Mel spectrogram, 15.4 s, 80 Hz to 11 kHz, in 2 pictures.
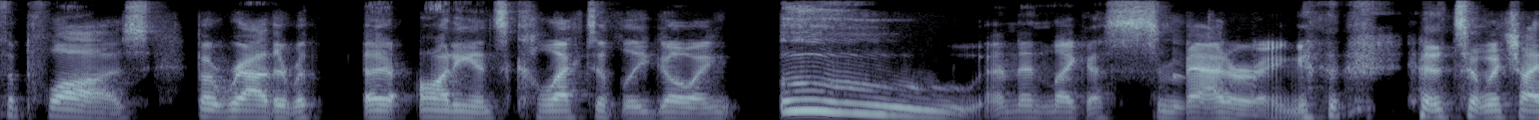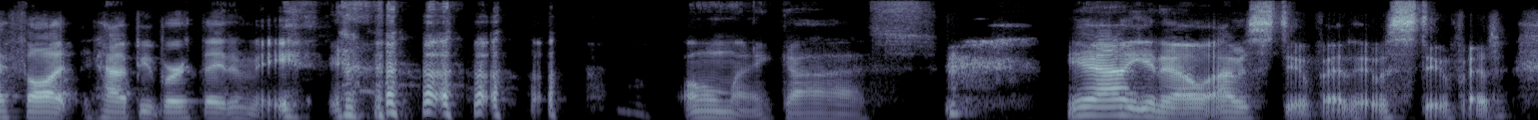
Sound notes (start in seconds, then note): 9.3 laugh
